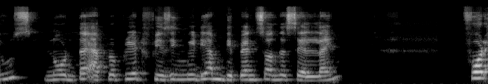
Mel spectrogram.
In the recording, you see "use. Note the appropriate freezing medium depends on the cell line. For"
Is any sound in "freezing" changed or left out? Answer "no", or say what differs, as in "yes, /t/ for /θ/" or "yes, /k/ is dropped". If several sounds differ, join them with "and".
yes, /ɹ/ is dropped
